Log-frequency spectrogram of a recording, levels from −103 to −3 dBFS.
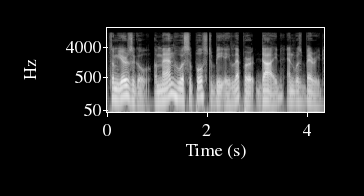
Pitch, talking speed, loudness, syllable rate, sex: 95 Hz, 220 wpm, -20 LUFS, 5.1 syllables/s, male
